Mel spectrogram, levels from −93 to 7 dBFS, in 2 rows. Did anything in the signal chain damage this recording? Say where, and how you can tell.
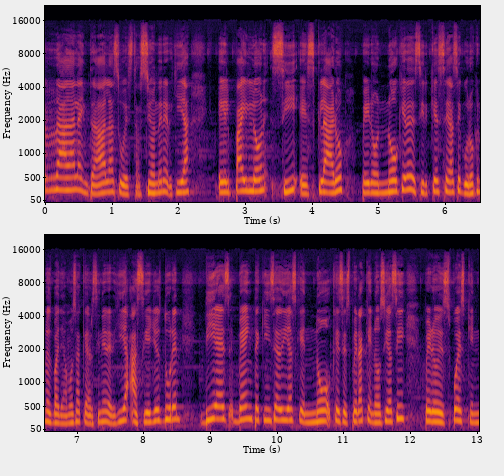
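No, nothing in the signal chain stood out as having damaged this audio on listening.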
